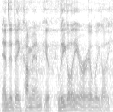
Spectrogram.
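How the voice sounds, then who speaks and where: A man's voice: lowish voice, lively intonation, quick pace, vocal fry, a little mellow. A man interviewing a guest with blunt, probing short questions. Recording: faint noise in a long-reverb room.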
